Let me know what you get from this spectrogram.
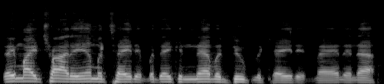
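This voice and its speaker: A man's voice: mid-range voice, steady tone, fairly quick, darkish tone, no room sound. A man hosting a boxing panel show in casual live chat.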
